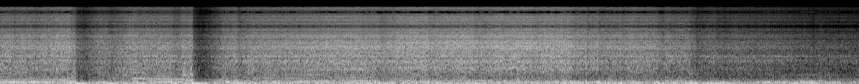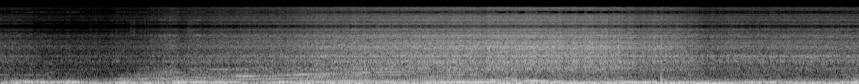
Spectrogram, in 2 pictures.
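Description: Race car engine heard onboard, accelerating hard with revs repeatedly climbing and dropping at the gear changes. About eight seconds in the revs fall away for a couple of seconds as the car slows for a bale chicane, then it pulls hard again.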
